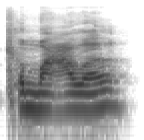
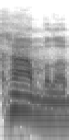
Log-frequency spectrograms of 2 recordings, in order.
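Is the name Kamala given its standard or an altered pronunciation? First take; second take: altered; standard. First: The name is said with an altered pronunciation. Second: The name is said with its standard pronunciation. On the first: The person is deliberately disrespected. The speaker calls it wrong. "intentionally mispronouncing her name" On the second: The person is shown respect. The speaker calls it right. "he knows how to pronounce her name"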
